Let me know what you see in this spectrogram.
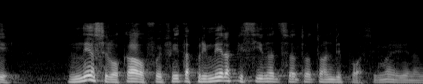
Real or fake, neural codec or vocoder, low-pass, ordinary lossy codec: fake; codec, 16 kHz in and 24 kHz out, 2.2 kbps, FireRedTTS-2 codec; 7.2 kHz; none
